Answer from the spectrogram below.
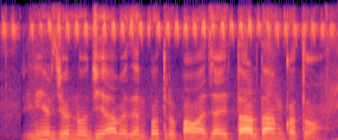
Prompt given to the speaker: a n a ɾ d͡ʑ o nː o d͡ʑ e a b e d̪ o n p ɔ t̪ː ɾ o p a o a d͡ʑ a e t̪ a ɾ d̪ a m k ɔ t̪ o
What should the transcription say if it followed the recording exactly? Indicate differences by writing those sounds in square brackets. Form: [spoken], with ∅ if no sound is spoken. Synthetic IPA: [i] n [e] ɾ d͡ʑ o nː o d͡ʑ e a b e d̪ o n p ɔ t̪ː ɾ o p a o a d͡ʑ a e t̪ a ɾ d̪ a m k ɔ t̪ o

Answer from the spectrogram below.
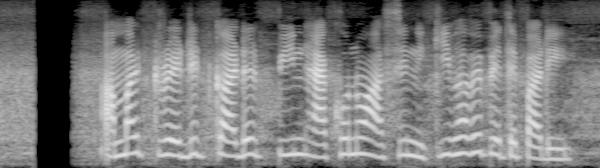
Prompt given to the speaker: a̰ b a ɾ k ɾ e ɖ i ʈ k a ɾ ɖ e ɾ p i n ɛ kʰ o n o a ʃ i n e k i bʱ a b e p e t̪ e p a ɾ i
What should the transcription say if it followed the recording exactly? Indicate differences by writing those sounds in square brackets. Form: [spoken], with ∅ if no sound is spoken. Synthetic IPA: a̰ [m] a ɾ k ɾ e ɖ i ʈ k a ɾ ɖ e ɾ p i n ɛ kʰ o n o a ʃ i n [i] k i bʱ a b e p e t̪ e p a ɾ i

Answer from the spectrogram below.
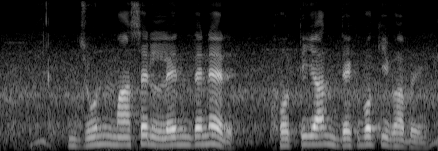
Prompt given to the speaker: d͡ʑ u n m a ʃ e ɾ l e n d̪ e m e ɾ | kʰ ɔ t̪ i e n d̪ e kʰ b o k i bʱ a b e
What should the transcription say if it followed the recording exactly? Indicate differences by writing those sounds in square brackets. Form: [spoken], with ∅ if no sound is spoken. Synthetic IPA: d͡ʑ u n m a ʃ e ɾ l e n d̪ e [n] e ɾ | kʰ [o] t̪ i [a] n d̪ e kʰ b o k i bʱ a b e

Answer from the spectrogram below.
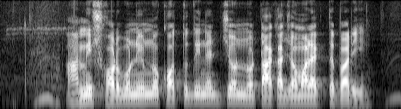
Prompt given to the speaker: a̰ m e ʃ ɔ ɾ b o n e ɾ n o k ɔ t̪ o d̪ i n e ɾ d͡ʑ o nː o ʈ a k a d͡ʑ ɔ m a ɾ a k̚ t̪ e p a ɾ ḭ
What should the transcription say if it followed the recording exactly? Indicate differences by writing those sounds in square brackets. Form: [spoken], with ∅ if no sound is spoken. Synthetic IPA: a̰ m [i] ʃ ɔ ɾ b o n [i] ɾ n o k ɔ t̪ o d̪ i n e ɾ d͡ʑ o nː o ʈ a k a d͡ʑ ɔ m a ɾ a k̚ t̪ e p a ɾ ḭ

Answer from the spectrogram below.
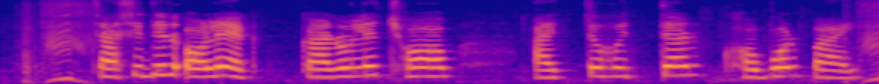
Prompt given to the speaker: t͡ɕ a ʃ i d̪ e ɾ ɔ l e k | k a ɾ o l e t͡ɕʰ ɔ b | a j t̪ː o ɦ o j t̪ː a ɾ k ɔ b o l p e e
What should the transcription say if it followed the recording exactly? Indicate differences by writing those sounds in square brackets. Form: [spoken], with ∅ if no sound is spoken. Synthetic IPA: t͡ɕ a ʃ i d̪ e ɾ ɔ l e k | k a ɾ o l e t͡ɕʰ ɔ b | a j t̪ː o ɦ o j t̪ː a ɾ [kʰ] ɔ b o [ɾ] p [a] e

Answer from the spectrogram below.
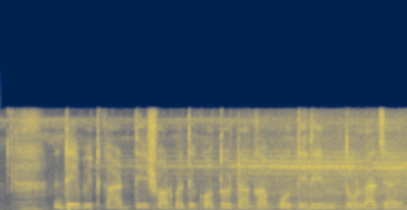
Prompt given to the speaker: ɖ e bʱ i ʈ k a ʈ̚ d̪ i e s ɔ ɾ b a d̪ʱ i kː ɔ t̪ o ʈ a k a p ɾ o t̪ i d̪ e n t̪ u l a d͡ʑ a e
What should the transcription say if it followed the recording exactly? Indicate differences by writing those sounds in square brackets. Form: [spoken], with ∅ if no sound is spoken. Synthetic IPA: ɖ e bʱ i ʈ k a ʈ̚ d̪ i e [ʃ] ɔ ɾ b a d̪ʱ i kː ɔ t̪ o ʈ a k a p ɾ o t̪ i d̪ [i] n t̪ [o] l a d͡ʑ a e

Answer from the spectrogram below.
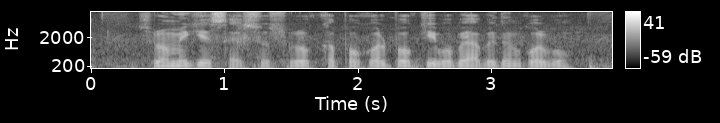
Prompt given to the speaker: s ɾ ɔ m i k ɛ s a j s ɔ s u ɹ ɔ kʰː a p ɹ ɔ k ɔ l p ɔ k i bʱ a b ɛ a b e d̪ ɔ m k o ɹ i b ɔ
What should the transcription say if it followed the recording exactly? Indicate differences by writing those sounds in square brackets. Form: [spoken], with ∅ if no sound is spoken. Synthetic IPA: s [ɹ] ɔ m i k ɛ s a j s ɔ s u ɹ ɔ kʰː a p ɹ ɔ k ɔ l p ɔ k i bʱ a b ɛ a b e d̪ ɔ [n] k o ɹ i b ɔ

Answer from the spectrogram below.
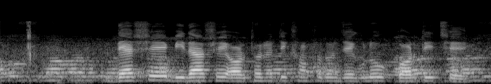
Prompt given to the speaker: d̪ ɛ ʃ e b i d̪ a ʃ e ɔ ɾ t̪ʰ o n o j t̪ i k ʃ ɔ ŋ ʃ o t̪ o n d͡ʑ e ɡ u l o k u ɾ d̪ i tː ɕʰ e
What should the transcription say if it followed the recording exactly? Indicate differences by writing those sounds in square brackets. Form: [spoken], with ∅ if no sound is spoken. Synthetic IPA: d̪ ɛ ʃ e b i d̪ a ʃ e ɔ ɾ t̪ʰ o n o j t̪ i k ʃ ɔ ŋ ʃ o [d̪] o n d͡ʑ e ɡ u l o k [ɔ] ɾ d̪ i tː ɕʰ e

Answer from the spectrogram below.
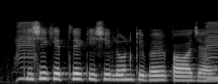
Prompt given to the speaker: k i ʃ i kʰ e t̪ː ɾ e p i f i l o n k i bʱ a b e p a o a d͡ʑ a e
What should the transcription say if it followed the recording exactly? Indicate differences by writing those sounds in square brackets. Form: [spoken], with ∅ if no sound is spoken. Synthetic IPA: k i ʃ i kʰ e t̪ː ɾ e [k] i [ʃ] i l o n k i bʱ a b e p a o a d͡ʑ a e

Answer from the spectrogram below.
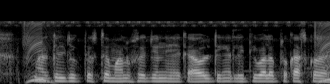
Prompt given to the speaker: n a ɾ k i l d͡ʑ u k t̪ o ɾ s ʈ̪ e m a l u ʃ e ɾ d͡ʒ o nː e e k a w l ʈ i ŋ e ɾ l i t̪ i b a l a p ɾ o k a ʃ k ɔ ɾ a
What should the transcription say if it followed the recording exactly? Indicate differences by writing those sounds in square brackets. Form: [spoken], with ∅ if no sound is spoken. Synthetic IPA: [m] a ɾ k i l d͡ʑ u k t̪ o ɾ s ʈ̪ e m a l u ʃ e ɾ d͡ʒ o nː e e k a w l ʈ i ŋ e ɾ l i t̪ i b a l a p ɾ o k a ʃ k ɔ ɾ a

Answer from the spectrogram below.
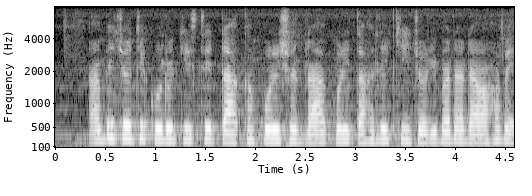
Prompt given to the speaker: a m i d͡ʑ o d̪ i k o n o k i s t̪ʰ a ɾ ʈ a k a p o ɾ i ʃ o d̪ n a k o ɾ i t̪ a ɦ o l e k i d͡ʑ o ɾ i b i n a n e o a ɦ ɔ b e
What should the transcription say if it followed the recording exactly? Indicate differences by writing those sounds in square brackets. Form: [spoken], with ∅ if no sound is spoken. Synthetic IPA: a m i d͡ʑ o d̪ i k o n o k i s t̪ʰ [i] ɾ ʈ a k a p o ɾ i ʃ o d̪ n a k o ɾ i t̪ a ɦ o l e k i d͡ʑ o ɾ i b [a] n a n e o a ɦ ɔ b e

